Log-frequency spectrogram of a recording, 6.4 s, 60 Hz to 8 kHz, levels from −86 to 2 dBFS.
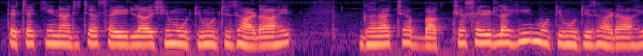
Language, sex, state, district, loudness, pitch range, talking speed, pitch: Marathi, female, Maharashtra, Sindhudurg, -18 LUFS, 165-185 Hz, 160 wpm, 175 Hz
